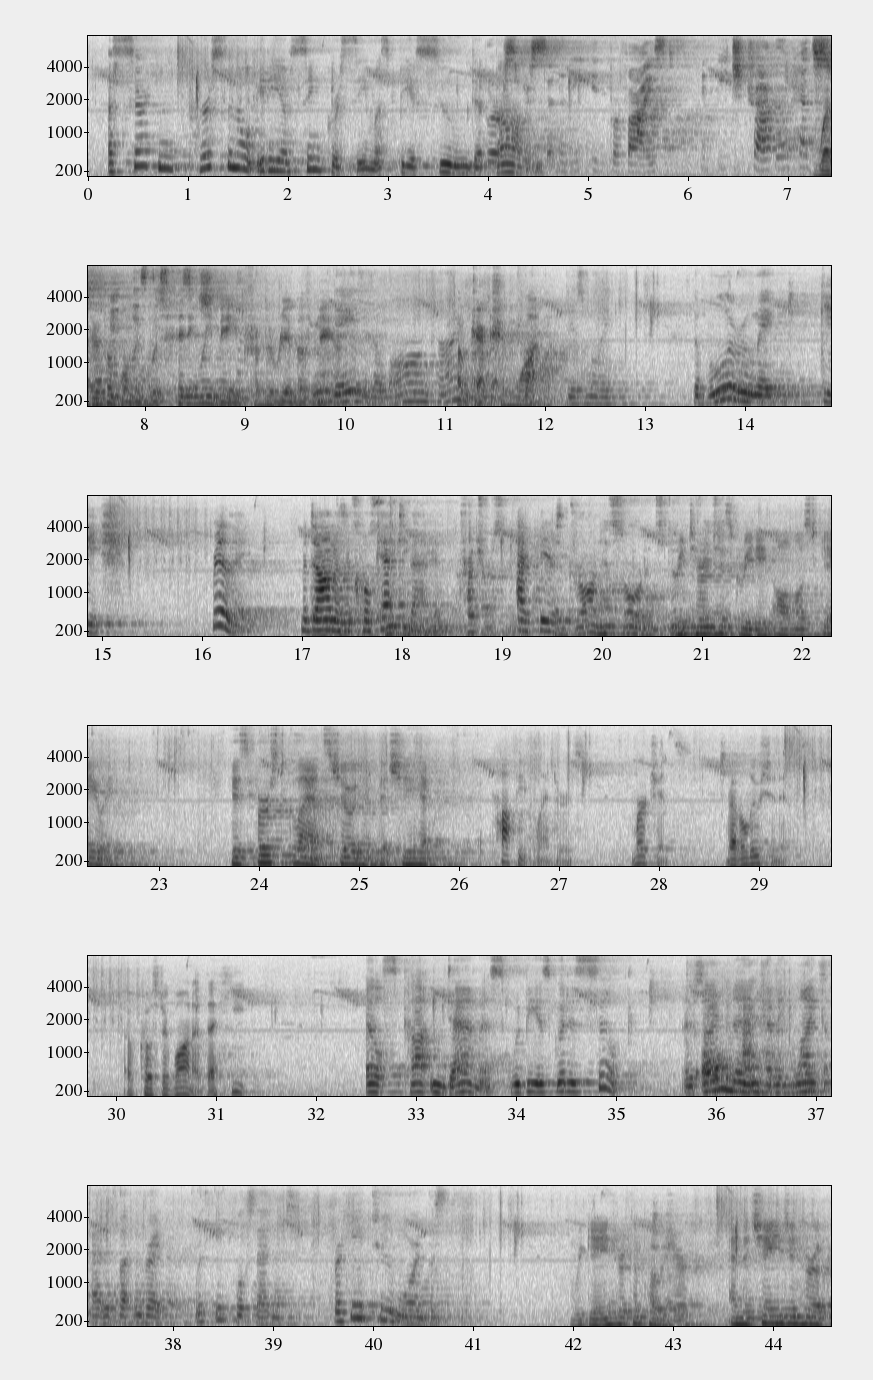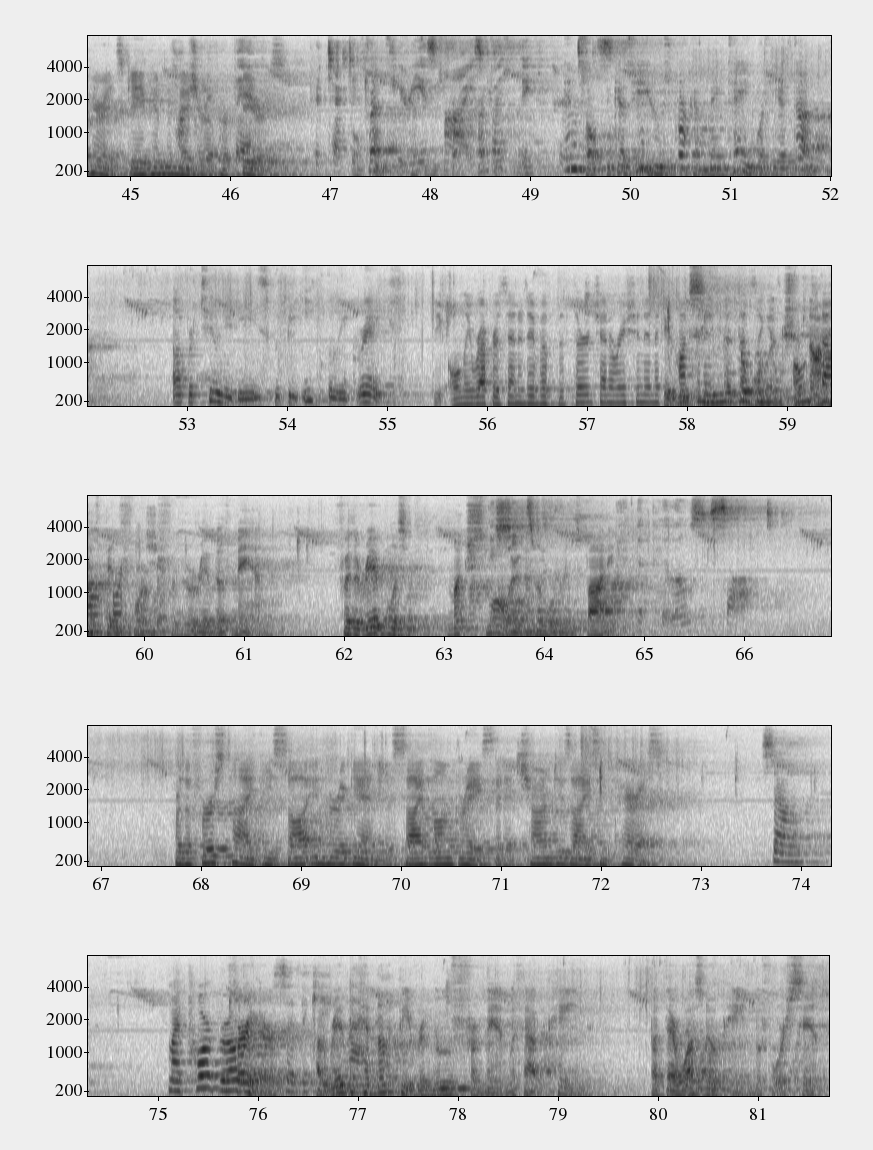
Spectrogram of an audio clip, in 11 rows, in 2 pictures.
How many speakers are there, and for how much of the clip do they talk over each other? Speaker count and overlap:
8, about 24%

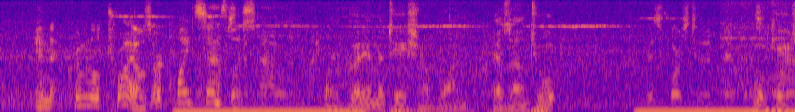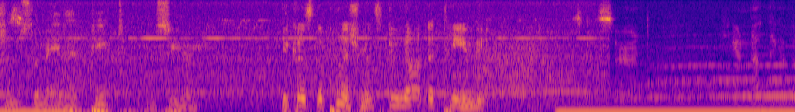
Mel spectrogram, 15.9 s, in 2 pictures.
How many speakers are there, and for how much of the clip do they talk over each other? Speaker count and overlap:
3, about 16%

